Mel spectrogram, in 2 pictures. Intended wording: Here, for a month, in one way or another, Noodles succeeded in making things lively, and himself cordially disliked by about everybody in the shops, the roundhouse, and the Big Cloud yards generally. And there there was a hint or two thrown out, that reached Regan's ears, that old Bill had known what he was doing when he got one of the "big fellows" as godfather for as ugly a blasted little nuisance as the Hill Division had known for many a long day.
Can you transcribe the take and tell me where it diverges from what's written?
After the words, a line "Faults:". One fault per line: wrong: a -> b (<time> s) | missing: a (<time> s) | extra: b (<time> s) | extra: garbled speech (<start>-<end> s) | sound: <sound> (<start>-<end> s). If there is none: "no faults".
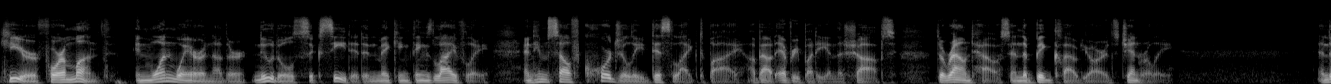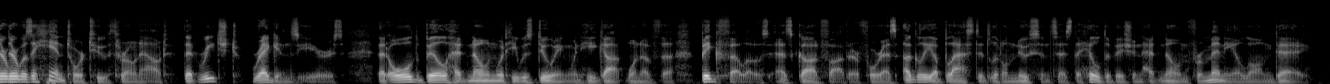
Here, for a month, in one way or another, Noodles succeeded in making things lively, and himself cordially disliked by about everybody in the shops, the roundhouse, and the Big Cloud yards generally. And there there was a hint or two thrown out, that reached Regan's ears, that old Bill had known what he was doing when he got one of the "big fellows" as godfather for as ugly a blasted little nuisance as the Hill Division had known for many a long day.
Faults:
no faults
